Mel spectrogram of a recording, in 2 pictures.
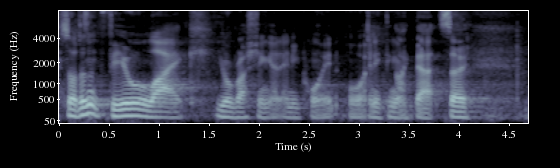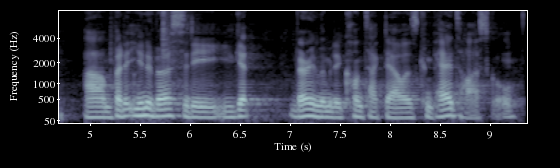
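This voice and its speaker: Low gravelly male student, hall echo. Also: steady tone, normal speed, darkish tone. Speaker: student panelist. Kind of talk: casual panel talk. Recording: long hall reverb.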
